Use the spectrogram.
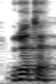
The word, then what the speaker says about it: Rutte: Rutte, yeah.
